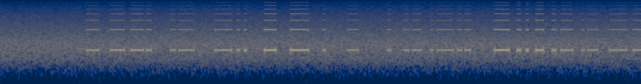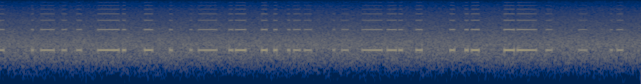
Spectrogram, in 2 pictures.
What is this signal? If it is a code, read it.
Beeps of irregular length, with radio static, fading and a narrow filter. There is no code.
